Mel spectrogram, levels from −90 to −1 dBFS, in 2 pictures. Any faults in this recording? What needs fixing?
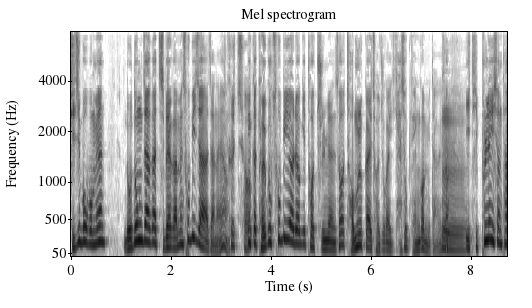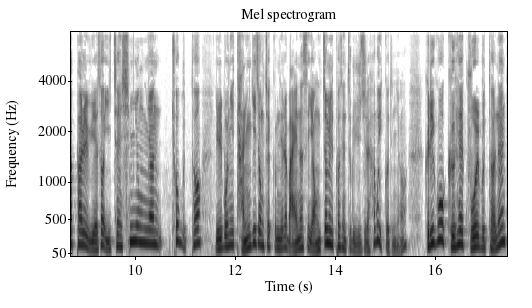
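No faults can be heard anywhere in this speech recording. Nothing needs to be fixed.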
